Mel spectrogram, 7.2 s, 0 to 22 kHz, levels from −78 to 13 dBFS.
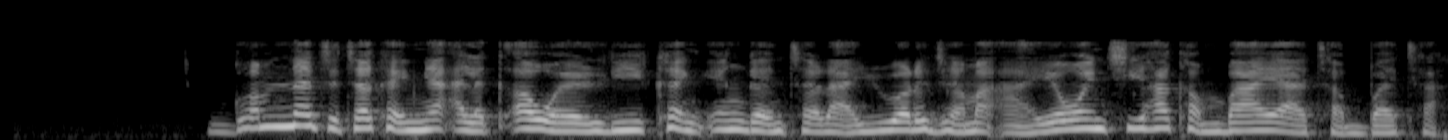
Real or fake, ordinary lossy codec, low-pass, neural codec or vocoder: real; MP3, 48 kbps; 7.2 kHz; none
